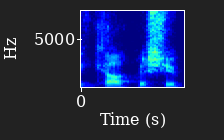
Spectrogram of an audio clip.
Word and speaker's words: Calcasieu: Calcasieu, and I've learned to say it properly, Calcasieu Parish, part of the Sioux, is more of a rural community.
